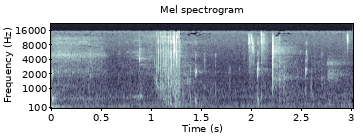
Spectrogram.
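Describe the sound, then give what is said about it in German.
A wet gulp of a mouthful of wine going down, a soft liquid surge followed by scattered smacking and clicking mouth noises, quiet overall with no one speaking. “Und das äh, Runterschlucken wird auch immer schwerer bei dir, muss ich sagen.”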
